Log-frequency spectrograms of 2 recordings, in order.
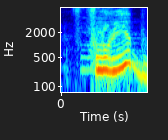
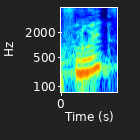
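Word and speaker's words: fluído: Só recebem acento as palavras jesuíta, fluido, do verbo fluir e não fluido. Fluido seria um ditongo, não tem acento.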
